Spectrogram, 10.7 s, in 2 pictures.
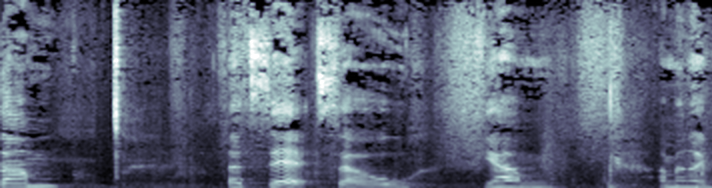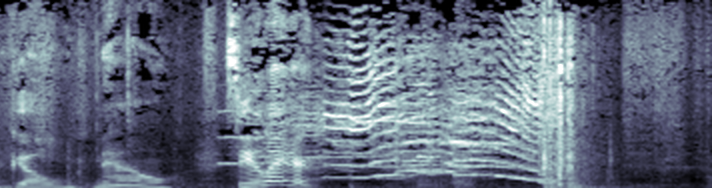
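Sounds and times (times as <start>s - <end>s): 
speech: 1.7s - 4.3s, 5.0s - 7.9s
Bluetooth smart door lock motor whirring: 7.7s - 10.0s.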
